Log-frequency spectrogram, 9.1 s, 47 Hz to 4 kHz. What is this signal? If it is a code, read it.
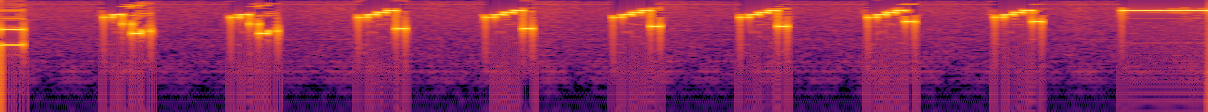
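Five-tone selective call (ZVEI), heard as quick runs of five tones, tones of about 80 ms. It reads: 89512 89512 89003 89003 89004 89004 89006 89006
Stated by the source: ZVEI five-tone selective call received via SDR.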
